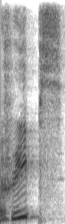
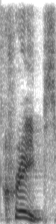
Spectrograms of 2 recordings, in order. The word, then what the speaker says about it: crepes: what what wait did how do you say that creeps it's crepes bro crepes crap crippy could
